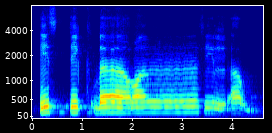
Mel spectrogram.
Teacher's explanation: ഇസ്തിക്ബാറൻ തൻവീനിനെ പൂർണ്ണമായി ശ്രദ്ധിച്ച് അതോടെ അവ്യക്തമാക്കി ഇഖ്ഫാ ചെയ്ത് ഉച്ചരിക്കേണ്ടതാണ്. ഇഖ്ഫാ ഹഖീഖി അവ്യക്തമാക്കി മണിക്കണം.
